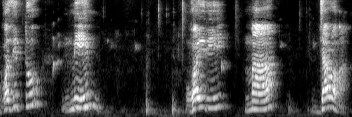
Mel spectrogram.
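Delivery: গজিবতু মিন গায়রি মা জারমা said very slowly, with long pauses between the words; ধীরে ধীরে, প্রতিটি শব্দ আলাদা করে বলা; slow dictation. Shown as a demonstration. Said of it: "খেয়াল করেন".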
